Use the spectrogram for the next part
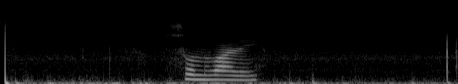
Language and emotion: Russian, neutral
